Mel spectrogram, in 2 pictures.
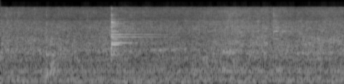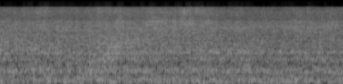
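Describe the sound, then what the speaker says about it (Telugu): Tomato pieces sizzling in a pan with cooked onions, for a drumstick and tomato curry: a steady, close frying hiss with one short clink near the start, no voices. "నేను టమాటా ముక్కలు ఇందులో వేసేస్తున్నాను"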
